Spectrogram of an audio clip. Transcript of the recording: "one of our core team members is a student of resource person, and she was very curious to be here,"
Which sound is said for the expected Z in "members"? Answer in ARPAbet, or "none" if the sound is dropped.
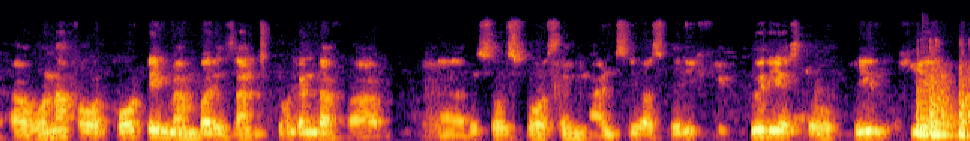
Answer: none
